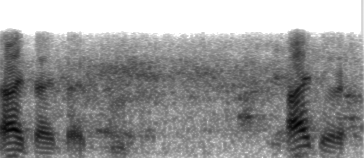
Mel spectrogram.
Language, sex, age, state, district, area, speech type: Kannada, male, 60+, Karnataka, Dakshina Kannada, rural, conversation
